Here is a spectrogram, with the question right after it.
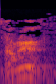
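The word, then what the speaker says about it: Harran: was spelled in two R's, H-A-R-R. A-N, and it's pronounced Haran. And Abram's brother was named Haran, H-A-R-A-N.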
